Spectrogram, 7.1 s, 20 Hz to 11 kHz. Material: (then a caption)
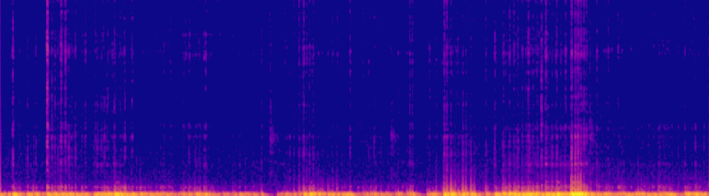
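Metal mesh. Long painted fingernails of both hands scratch the bare metal mesh grille on the hollow head of a small Blue Yeti Nano USB microphone. The result is a dense, continuous low rumbling scrape with almost nothing bright in it, broken by brief pauses near 2.7 and 4.3 seconds, and a sharper swell just before 6 seconds.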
